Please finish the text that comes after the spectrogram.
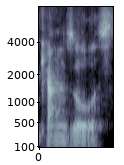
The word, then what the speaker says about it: Karantzoulis: so uh the k is easier easier to pronounce than karen zulus that's uh that's how you actually pronounce it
